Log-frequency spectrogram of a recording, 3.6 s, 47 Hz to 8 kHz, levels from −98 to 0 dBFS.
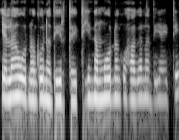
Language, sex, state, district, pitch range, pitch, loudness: Kannada, female, Karnataka, Dharwad, 200-220 Hz, 215 Hz, -15 LUFS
